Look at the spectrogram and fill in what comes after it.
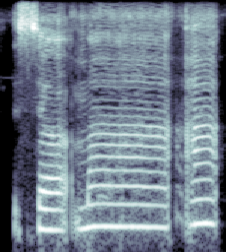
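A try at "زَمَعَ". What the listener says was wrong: Zama. Zama'a. Nggak ada yang panjang.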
